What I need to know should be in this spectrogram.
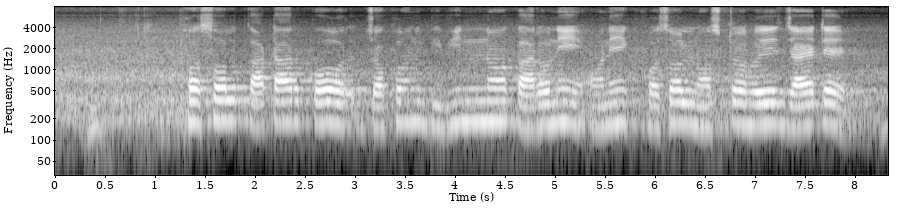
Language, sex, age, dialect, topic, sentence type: Bengali, male, 46-50, Western, agriculture, statement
